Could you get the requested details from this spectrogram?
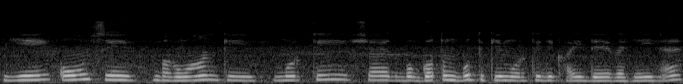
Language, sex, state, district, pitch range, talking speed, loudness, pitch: Hindi, female, Bihar, Kishanganj, 180-205 Hz, 130 wpm, -27 LUFS, 190 Hz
